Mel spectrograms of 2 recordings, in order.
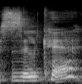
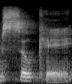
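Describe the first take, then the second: First: The name begins with a Z sound. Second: The name begins with an S sound. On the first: The speaker calls it right. "the way Germans pronounce it is more like Silke, sort of like with a Z rather than an S" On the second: The speaker calls it wrong. "I just automatically thought you pronounce the name Silky, as in like silky hair"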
